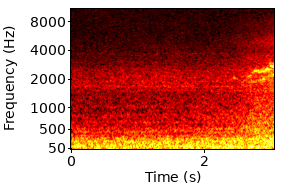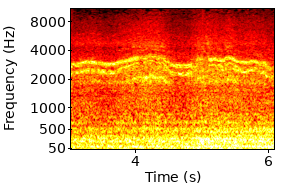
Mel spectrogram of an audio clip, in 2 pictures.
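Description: Wind howling through the gaps of a cabin door: a low rumbling gust that builds about halfway through, joined by a high whistle that wavers up and down in pitch.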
